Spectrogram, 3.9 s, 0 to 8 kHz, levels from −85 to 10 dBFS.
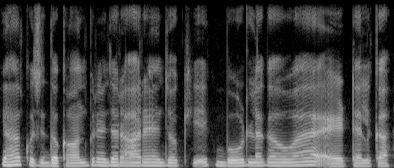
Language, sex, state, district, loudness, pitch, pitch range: Hindi, male, Jharkhand, Ranchi, -16 LUFS, 140 Hz, 130-150 Hz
